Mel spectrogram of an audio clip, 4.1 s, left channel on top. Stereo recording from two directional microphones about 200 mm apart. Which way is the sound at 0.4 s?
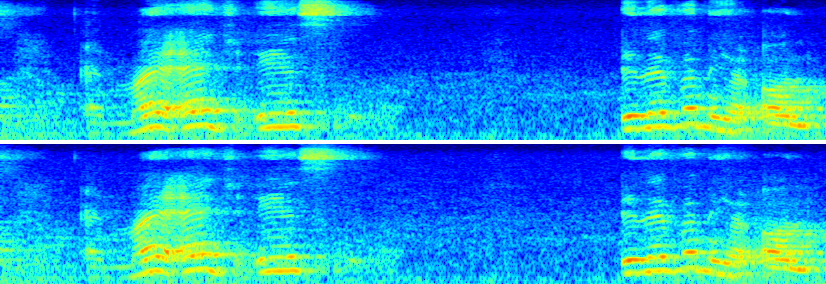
Centre (ahead or behind).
